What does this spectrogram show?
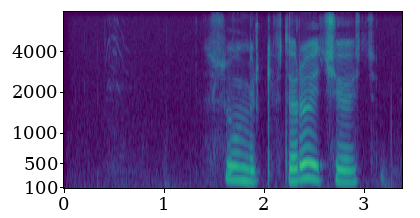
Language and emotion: Russian, sad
